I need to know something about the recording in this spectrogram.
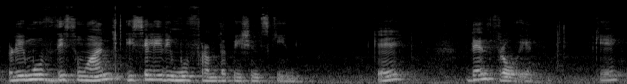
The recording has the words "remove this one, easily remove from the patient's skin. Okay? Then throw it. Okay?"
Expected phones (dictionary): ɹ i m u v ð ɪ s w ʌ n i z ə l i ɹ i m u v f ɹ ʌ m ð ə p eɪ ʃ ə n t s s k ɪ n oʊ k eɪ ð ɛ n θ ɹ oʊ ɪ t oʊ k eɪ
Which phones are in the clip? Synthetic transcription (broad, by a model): ɹ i m u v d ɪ s w ʌ n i s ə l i ɹ i m u v f ɹ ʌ m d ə p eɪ ʃ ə n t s s k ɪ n oʊ k eɪ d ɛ n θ ɹ oʊ ɪ t oʊ k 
